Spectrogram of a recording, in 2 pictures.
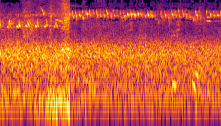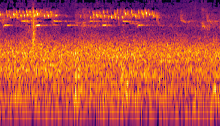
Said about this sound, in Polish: No świerszczak. Słychać świerszczaka. No, to jest nowość.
